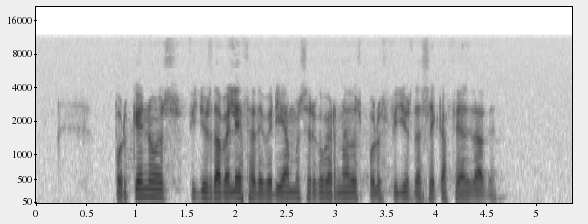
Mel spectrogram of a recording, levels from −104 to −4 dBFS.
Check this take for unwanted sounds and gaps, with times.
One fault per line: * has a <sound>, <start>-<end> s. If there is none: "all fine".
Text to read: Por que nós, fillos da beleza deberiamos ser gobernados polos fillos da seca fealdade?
all fine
